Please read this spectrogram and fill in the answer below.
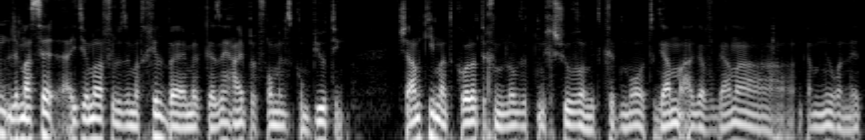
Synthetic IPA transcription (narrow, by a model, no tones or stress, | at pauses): le̞maːsea̰ʔitio̞me̞ʁafiluze̞matχilbemeʁkazeɦajpeʁfo̞ʁmansko̞mpjutḭŋɡ | ʃamkimatkʰo̞late̞χno̞lo̞ɡjotmiχʃuvamitkʰad̪mo̞tɡama̰ɡavɡamaɡamnuʁalnet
